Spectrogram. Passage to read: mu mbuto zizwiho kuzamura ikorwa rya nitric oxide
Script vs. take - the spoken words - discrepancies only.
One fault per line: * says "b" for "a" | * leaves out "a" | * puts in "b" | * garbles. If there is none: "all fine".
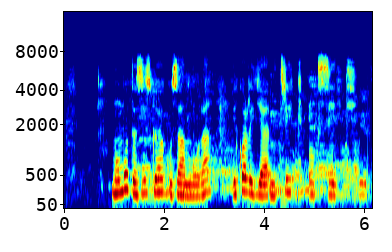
* leaves out "rya"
